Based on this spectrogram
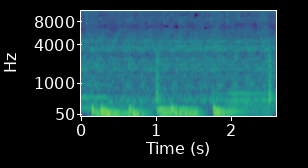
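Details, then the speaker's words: Commodore VIC-20 Super Disk Drive loading a floppy: loud, irregular mechanical clunks and ratcheting thuds in bursts; noisy drive mechanism of unclear cause, owner thinks it may need opening and lubricating. "okay what can you hear the sound it's jeez it's really I don't know I may we need to open it and and lube it a little bit but yeah it makes a lot of sound a lot of noise"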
